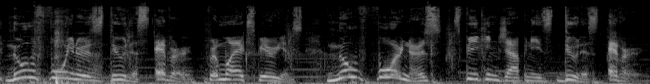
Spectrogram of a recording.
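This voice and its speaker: A streamer giving excited, casual reaction commentary. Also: medium pitch, a little slow, faint music behind. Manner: excitable, mixes phrases.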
